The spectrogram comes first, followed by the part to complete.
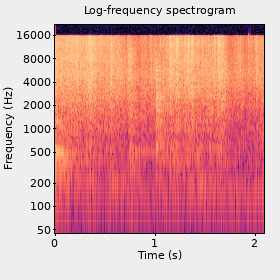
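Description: A sheet of treatment-table paper being crinkled and crumpled by hand, a dense run of crinkling.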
